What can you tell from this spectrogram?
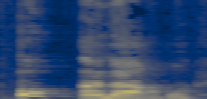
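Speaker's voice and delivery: high excited warning call; teacher calling out. Acted. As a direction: shout it like a game leader. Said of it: "il crie".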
